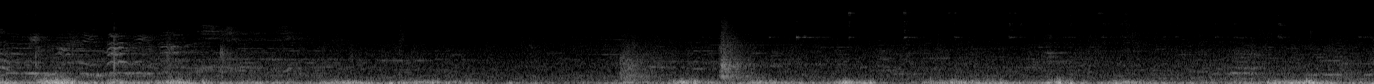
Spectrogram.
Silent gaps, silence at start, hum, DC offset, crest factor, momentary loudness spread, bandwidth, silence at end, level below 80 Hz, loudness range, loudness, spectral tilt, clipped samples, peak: none; 0 s; none; under 0.1%; 16 dB; 12 LU; 14 kHz; 0 s; -38 dBFS; 5 LU; -38 LUFS; -7 dB/octave; under 0.1%; -18 dBFS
